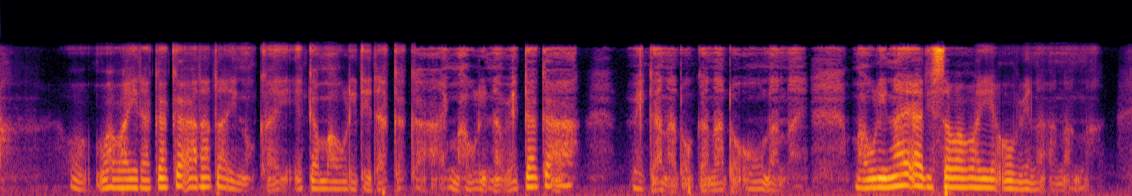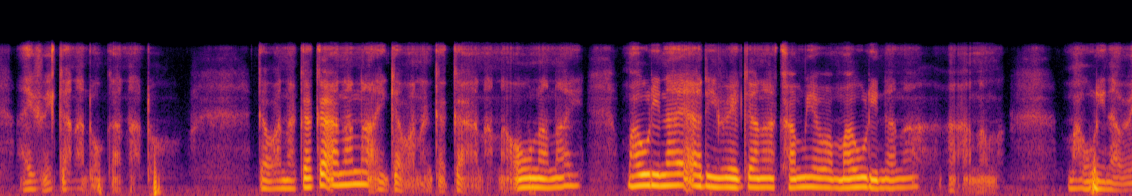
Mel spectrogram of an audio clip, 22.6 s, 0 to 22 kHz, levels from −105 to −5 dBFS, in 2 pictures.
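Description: No faults here: the speech went through an Opus call path at 24 kbps with 8 kHz bandwidth, which is normal for that setting.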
